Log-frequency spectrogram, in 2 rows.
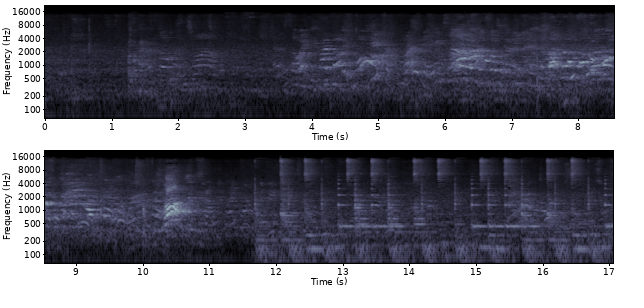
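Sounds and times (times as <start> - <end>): young children talking and calling out: 1.2 - 11.7.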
